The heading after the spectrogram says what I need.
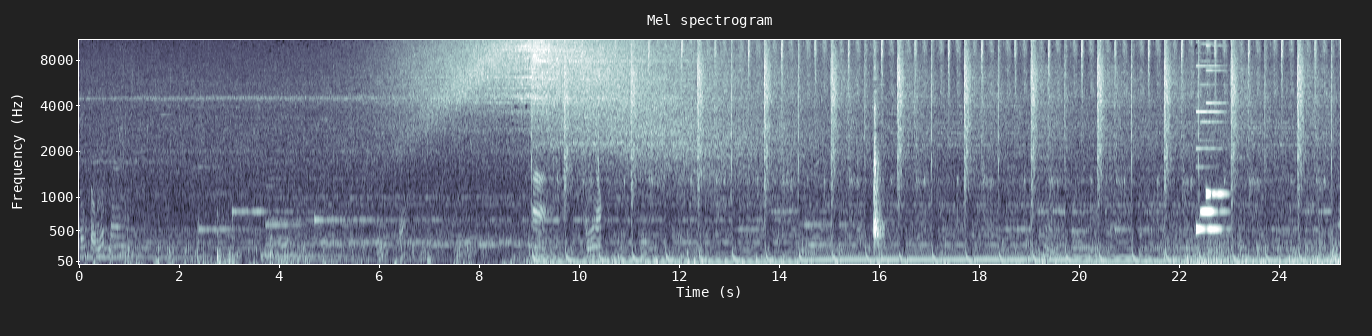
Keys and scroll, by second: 0.0 w, 2.3 a, 3.3 w, 4.1 a, 7.8 a, 8.7 w, 12.9 w, 18.7-21.2 typing, 24.4 d.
